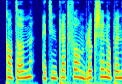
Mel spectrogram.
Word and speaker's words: Qtum: Cutum prononcé Quantum est une plateforme blockchain open source de type proof of stack post et un protocole de transfert de valeur.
